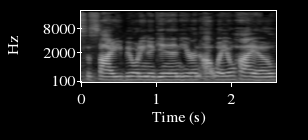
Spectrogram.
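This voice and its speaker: A woman speaks in a bright, sharp tone. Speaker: local news reporter. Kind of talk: event introduction to camera.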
